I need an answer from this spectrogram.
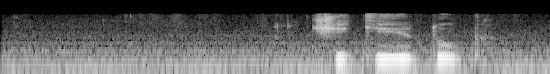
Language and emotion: Russian, neutral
